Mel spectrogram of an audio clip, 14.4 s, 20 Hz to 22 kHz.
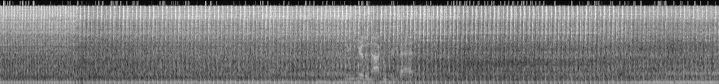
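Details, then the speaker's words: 2001 Yamaha Warrior 350 after a short ride: heavy, regular clatter at about four knocks a second over the idle, owner suspected timing chain. "all right so just took it for that little ride as you can hear it's knocking pretty bad um it does sound like it might be the timing chain i'm not 100 sure"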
